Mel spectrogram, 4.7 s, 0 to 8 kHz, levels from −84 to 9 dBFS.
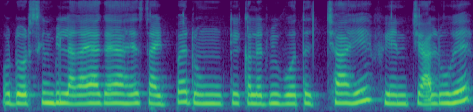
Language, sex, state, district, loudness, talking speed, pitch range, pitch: Hindi, female, Odisha, Malkangiri, -14 LUFS, 190 wpm, 235-250 Hz, 245 Hz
